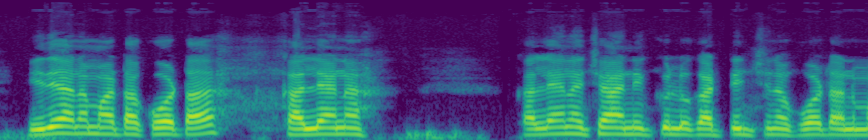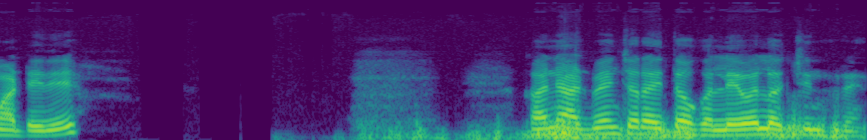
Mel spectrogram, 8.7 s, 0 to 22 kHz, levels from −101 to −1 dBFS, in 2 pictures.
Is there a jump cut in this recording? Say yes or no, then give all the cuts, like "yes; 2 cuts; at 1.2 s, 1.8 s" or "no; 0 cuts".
no; 0 cuts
